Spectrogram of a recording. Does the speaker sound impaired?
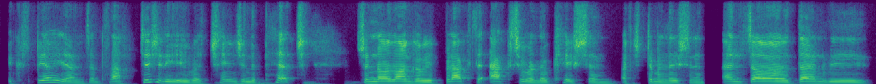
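Yes: severe to profound hearing loss, early-onset; cochlear implant user; severe to profound loss from early age, childhood body-worn aids both ears, left ear deterioration, vertigo; early intervention at summer speech school in New Jersey, learned to speak and listen, speech-in-noise difficulty.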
